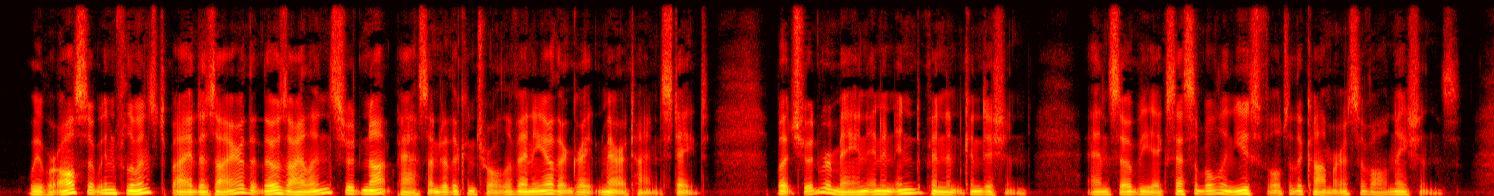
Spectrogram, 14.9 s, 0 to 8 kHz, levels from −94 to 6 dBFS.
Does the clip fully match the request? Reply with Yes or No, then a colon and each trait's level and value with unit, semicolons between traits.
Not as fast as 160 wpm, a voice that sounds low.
No: average, 165 wpm; low, 105 Hz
